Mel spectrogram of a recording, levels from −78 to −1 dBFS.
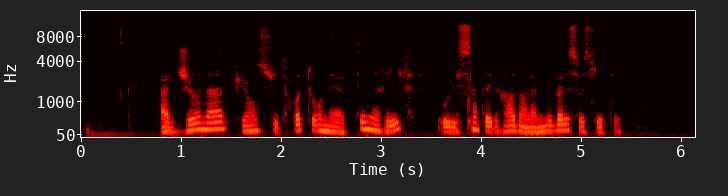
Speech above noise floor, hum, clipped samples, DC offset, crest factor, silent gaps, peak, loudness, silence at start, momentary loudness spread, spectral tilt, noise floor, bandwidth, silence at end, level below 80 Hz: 32 dB; none; under 0.1%; under 0.1%; 18 dB; none; -24 dBFS; -42 LUFS; 0.05 s; 7 LU; -6 dB/octave; -73 dBFS; 11.5 kHz; 0.75 s; -66 dBFS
